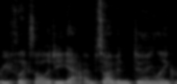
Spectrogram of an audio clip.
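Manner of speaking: ordinary talk, nothing marked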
